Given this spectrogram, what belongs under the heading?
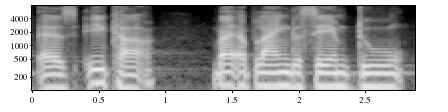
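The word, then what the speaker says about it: hija: in Spanish pronounced as Ika by applying the same two rules of pronouncing word and a Spanish that is H is silent and J is pronounced as k h so it is written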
